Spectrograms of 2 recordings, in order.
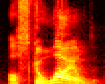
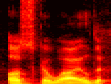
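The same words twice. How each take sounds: First: The last name is stressed more strongly. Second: The first name is stressed more strongly. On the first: The speaker calls it right. "you have to say" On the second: The speaker calls it wrong. "instead of saying"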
